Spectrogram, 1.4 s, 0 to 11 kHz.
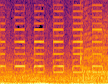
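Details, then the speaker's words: MJX Bugs 2W GPS FPV drone controller after a range-test flight: rapid high disconnect beeps, about four a second, as the link to the drone is lost. "we can hear that the disconnect beep is really fast"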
